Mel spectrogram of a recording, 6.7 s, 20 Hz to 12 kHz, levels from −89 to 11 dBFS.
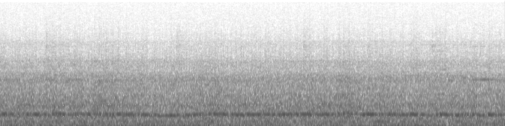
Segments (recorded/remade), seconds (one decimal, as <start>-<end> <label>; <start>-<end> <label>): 0.0-6.7 recorded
